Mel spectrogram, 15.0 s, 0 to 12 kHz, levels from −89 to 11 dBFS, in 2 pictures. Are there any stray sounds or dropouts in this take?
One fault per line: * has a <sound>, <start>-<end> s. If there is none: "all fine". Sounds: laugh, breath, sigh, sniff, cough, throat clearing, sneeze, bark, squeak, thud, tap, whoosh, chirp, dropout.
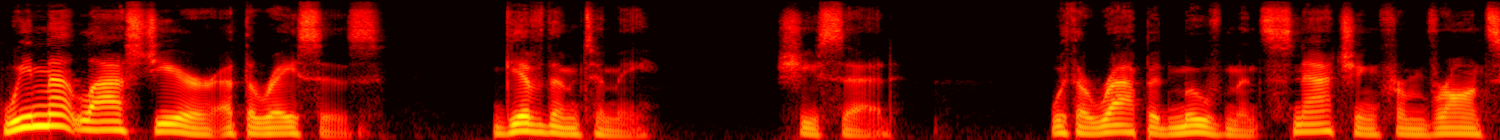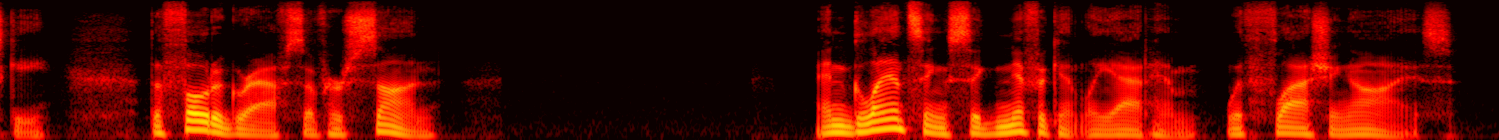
all fine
